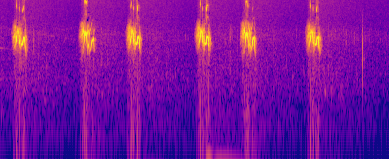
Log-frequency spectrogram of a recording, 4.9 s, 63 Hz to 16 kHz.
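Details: Osprey at a Kent Island, Maryland nest, camera recording from a July 2018 afternoon: six sharp, squeaky high chirps spaced well apart, with quiet between them.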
